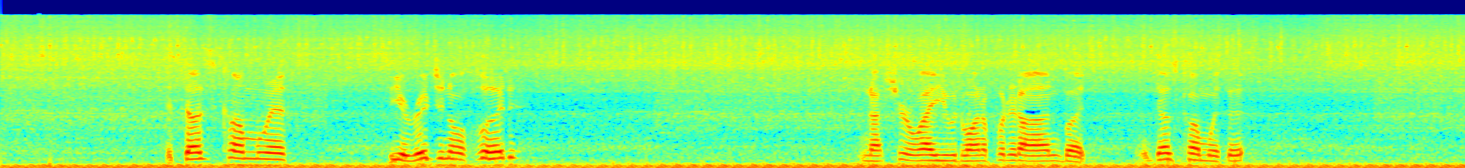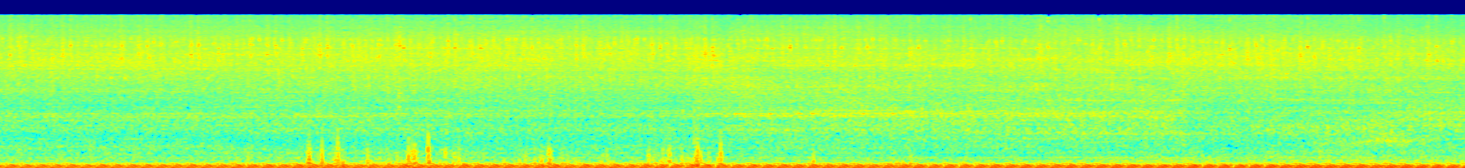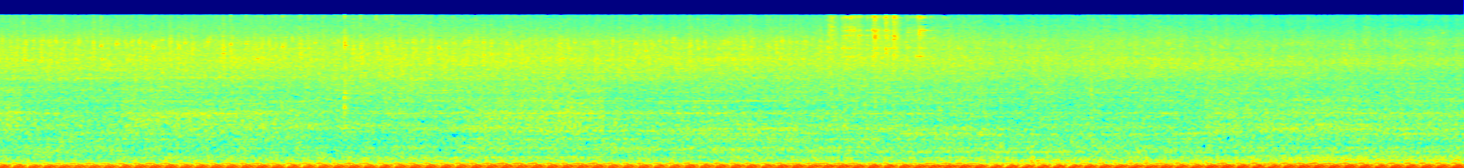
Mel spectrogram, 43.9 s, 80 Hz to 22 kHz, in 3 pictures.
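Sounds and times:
car engine idling: 0.0s - 43.9s.

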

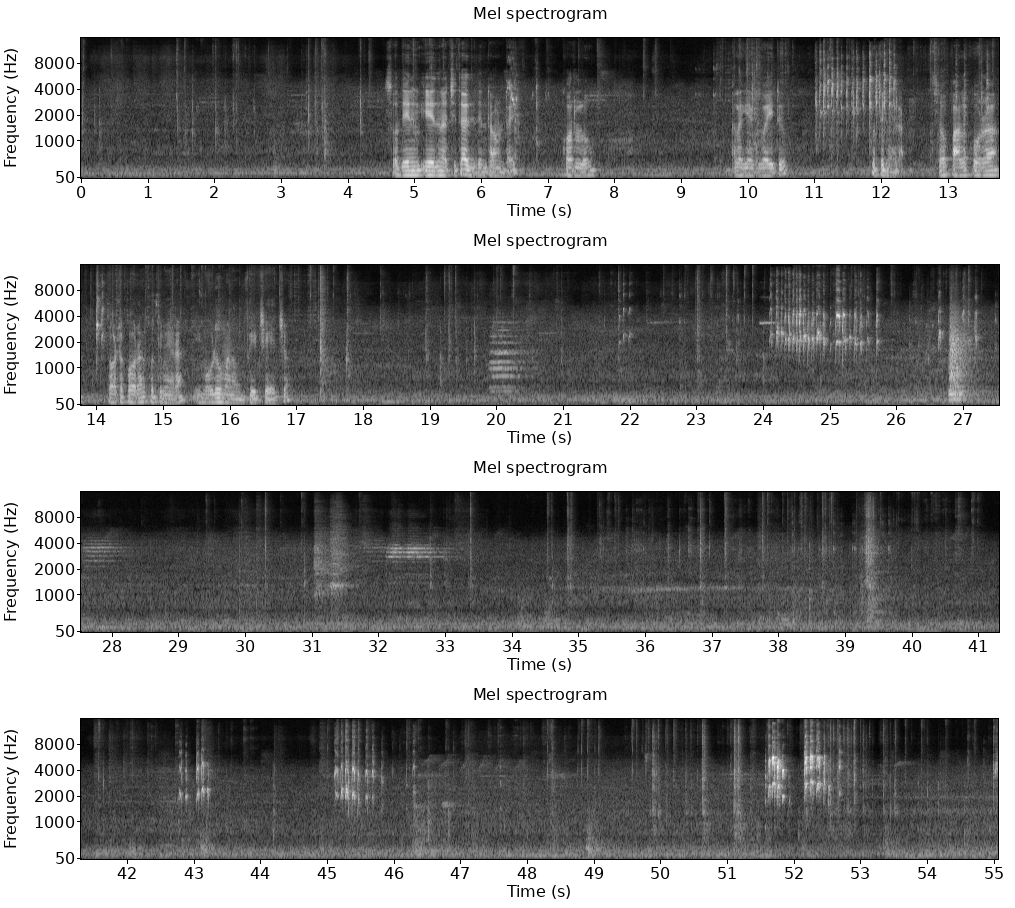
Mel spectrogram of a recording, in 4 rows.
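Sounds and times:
budgerigars chirping: 11.0s - 12.4s, 23.4s - 28.0s, 42.7s - 43.3s, 45.1s - 47.1s, 51.5s - 52.9s.

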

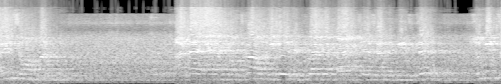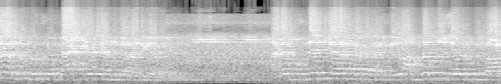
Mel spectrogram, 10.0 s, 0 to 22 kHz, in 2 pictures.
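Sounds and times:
man speaking into microphone: 0.0s - 0.9s, 1.7s - 7.0s, 7.7s - 10.0s.

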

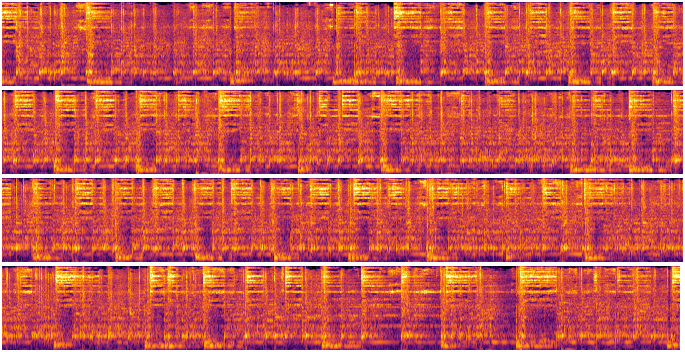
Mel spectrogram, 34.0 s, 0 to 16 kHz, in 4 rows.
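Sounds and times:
drums beaten with sticks: 0.0s - 34.0s
steady ringing tone: 0.0s - 34.0s.

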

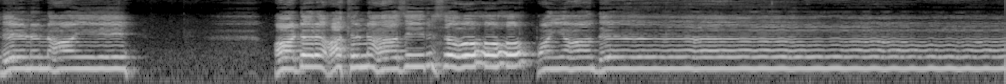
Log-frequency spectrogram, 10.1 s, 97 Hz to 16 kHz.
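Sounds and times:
man singing long note: 2.8s - 10.0s.

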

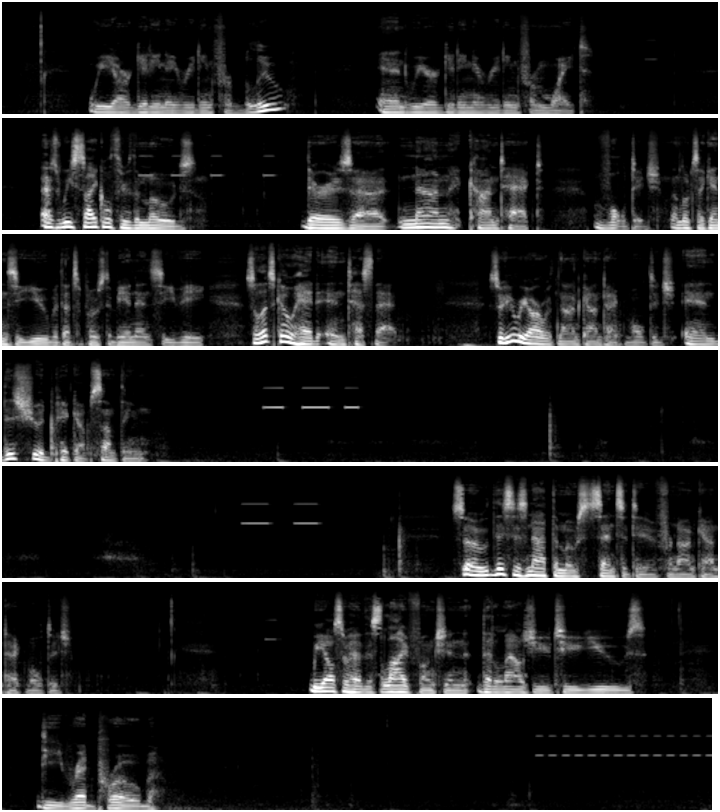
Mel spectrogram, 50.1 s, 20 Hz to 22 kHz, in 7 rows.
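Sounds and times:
faint handling sounds: 17.8s - 19.2s
multimeter high-pitched beeps: 48.3s - 50.0s.

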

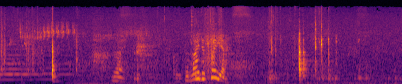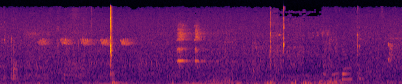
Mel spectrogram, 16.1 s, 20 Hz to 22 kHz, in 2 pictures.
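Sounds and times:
birds chirping: 0.0s - 12.5s, 13.1s - 16.0s
kindling sticks knocking: 5.4s - 7.3s.

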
